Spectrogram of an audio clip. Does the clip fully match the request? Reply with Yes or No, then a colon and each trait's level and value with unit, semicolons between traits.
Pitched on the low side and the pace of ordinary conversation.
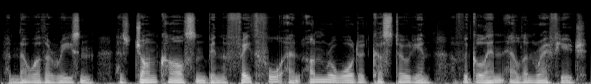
Yes: very low, 90 Hz; average, 185 wpm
